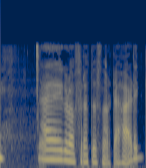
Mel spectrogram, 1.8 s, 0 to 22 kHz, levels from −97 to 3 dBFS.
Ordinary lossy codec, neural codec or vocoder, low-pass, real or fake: MP3, 48 kbps; none; 7.2 kHz; real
